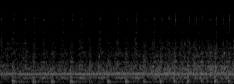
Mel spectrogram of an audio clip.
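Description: A sewing machine stitches steadily while free-motion quilting a spider web arc, its needle hammering out a fast, even rhythm up close with no talk over it.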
